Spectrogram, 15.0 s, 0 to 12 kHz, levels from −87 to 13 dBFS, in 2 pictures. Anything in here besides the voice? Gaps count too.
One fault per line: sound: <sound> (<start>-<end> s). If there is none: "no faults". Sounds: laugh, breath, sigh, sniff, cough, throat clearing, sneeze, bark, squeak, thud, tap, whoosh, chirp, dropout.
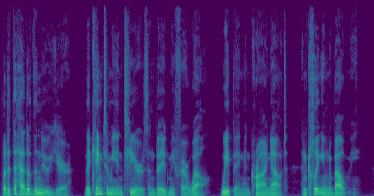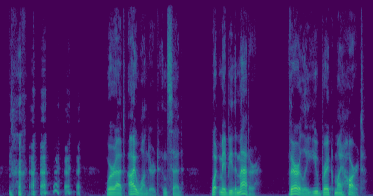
sound: laugh (7.6-9.2 s)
